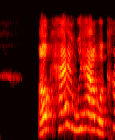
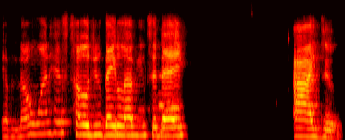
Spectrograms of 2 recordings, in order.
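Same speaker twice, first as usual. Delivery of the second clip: slow, low, tender "If no one has told you they love you today, I do"; tender affirmation; 4 semitones lower than usual. Real, not acted. Teacher telling students she loves them, slow and tender. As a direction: say "I do" gently, lower and slower. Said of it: "y'all said it with me".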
